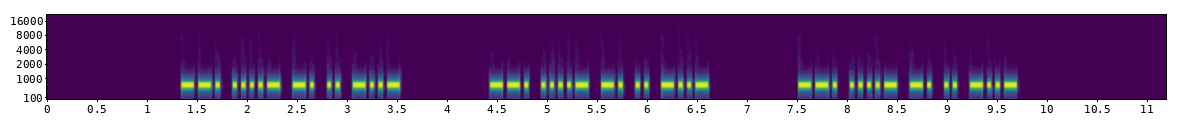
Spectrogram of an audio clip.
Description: Morse code, heard as a keyed tone, about 28 wpm, 700 Hz. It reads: G4NIX G4NIX G4NIX
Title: DXCC-100 Call Signs - 5 Characters - Repeated 3x - 28wpm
